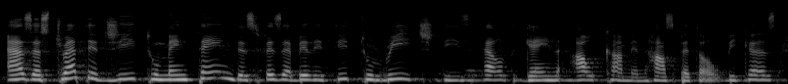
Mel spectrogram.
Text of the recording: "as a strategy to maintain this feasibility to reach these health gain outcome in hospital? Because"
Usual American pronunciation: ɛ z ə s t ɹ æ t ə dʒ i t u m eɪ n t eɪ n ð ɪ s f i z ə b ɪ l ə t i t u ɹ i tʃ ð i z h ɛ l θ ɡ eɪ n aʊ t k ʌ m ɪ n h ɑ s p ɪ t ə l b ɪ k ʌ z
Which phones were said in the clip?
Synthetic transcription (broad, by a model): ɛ z ə s t ɹ æ t ə dʒ i t u m eɪ n t eɪ n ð ɪ s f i z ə b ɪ l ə t i t u ɹ i tʃ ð i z h ɛ l θ ɡ eɪ n aʊ t k ʌ m ɪ n h ɑ s p ɪ t ə l b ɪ k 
